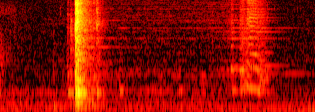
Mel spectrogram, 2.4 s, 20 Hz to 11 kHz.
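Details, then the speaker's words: Goldring Lenco GL78 turntable (made 1973) after cleaning the idler, rubber drive wheel and deck: short squeak with soft rub as the heavy platter is braked to a stop; the previously faulty brake now works. "switch it off. Yeah, the brake works now. You can hear it squeak and it stops it."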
